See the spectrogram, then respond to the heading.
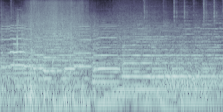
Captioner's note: water splashes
